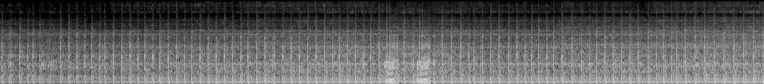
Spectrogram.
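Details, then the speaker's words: Two-stroke saw restarted after it smoked and overheated: fast fairly even putter, briefly revving midway, runs cleanly. Normal running. "oh yeah I think it's going to be all right"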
